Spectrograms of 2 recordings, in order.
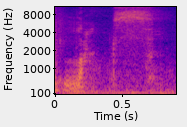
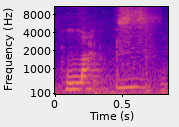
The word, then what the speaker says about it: lax: Lax. Lax. Yeah, they say it more like A, and you kind of say it like a U.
